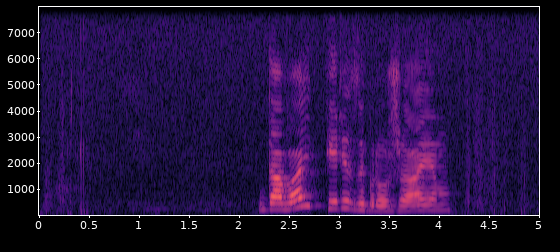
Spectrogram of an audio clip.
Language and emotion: Russian, neutral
